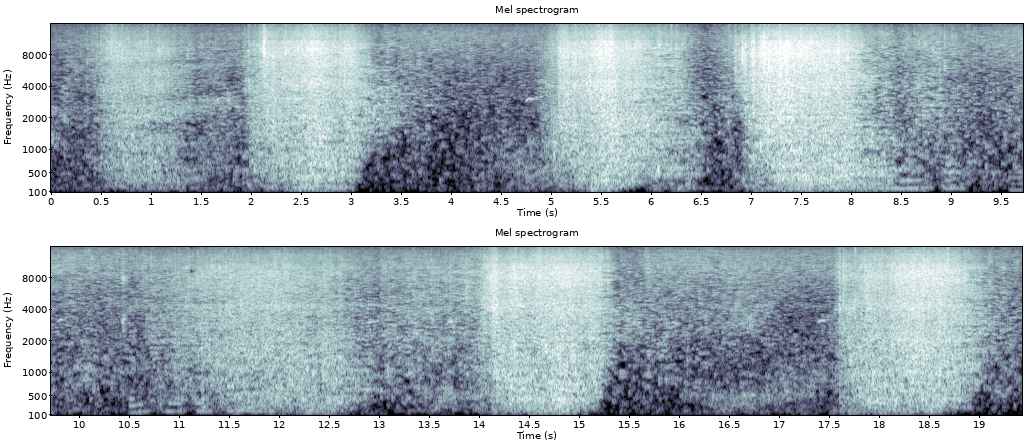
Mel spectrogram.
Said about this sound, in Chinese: 虽然听久看久之后可能会有点单调，海浪就是这么一波接一波再接一波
